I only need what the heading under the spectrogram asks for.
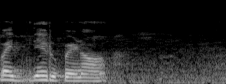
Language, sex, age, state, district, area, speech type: Sanskrit, female, 45-60, Maharashtra, Nagpur, urban, spontaneous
